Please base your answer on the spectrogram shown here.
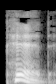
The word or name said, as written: ped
